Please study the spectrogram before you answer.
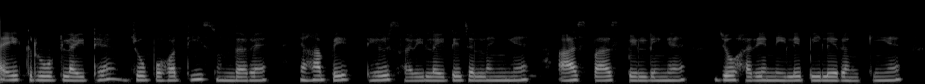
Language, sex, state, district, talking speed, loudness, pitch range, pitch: Hindi, female, Uttar Pradesh, Gorakhpur, 180 wpm, -37 LUFS, 180-200 Hz, 190 Hz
